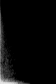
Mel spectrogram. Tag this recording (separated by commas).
Percussion, Music, Musical instrument, Bass drum, Drum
